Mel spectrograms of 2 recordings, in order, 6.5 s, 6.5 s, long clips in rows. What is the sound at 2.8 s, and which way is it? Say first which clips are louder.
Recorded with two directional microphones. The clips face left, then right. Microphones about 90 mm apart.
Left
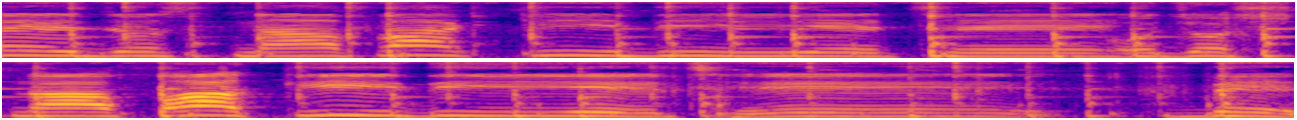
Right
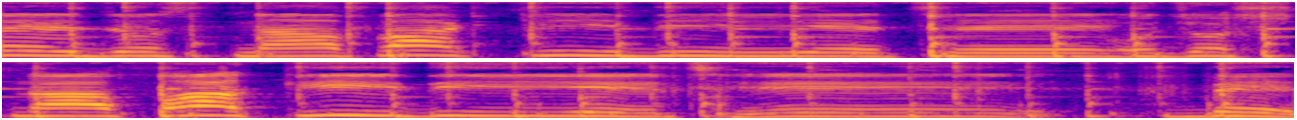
Music: right 1 dB; 35° left (ahead or behind).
